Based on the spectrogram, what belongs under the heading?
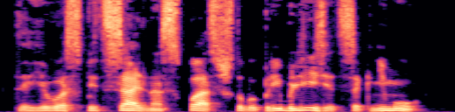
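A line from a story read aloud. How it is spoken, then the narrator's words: Growl from above. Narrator (Russian): снова рыкнул сверху Денте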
